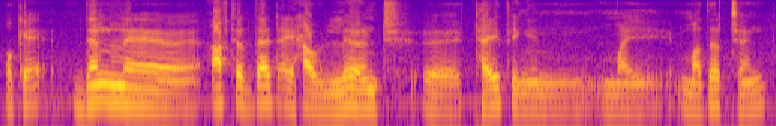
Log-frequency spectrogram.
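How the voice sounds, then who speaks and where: A man from Kerala speaks English with a Malayali accent, his voice mellow and warm. He answers interview questions haltingly, leaning on fillers and repeating words as he restarts sentences. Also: mid-range voice, fairly even intonation. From Kerala, India. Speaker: translator being interviewed.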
